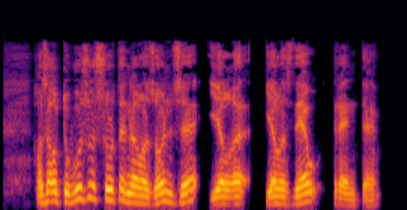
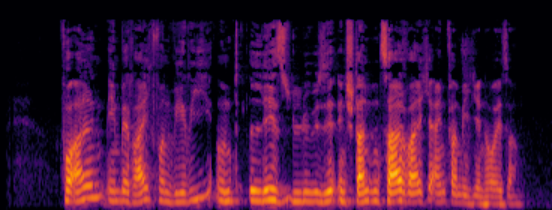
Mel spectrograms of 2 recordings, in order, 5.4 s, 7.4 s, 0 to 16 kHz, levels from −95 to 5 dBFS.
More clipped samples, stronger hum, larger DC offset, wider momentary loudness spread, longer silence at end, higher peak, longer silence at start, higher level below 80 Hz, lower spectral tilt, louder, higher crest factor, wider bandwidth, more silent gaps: neither; neither; neither; second, 9 LU vs 14 LU; about the same, 0.45 s vs 0.45 s; about the same, -2 dBFS vs -2 dBFS; second, 0.5 s vs 0.85 s; first, -54 dBFS vs -68 dBFS; about the same, -5.5 dB/octave vs -6 dB/octave; first, -15 LUFS vs -23 LUFS; second, 14 dB vs 20 dB; second, 7.8 kHz vs 11.5 kHz; first, 4.32-4.43 s vs none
